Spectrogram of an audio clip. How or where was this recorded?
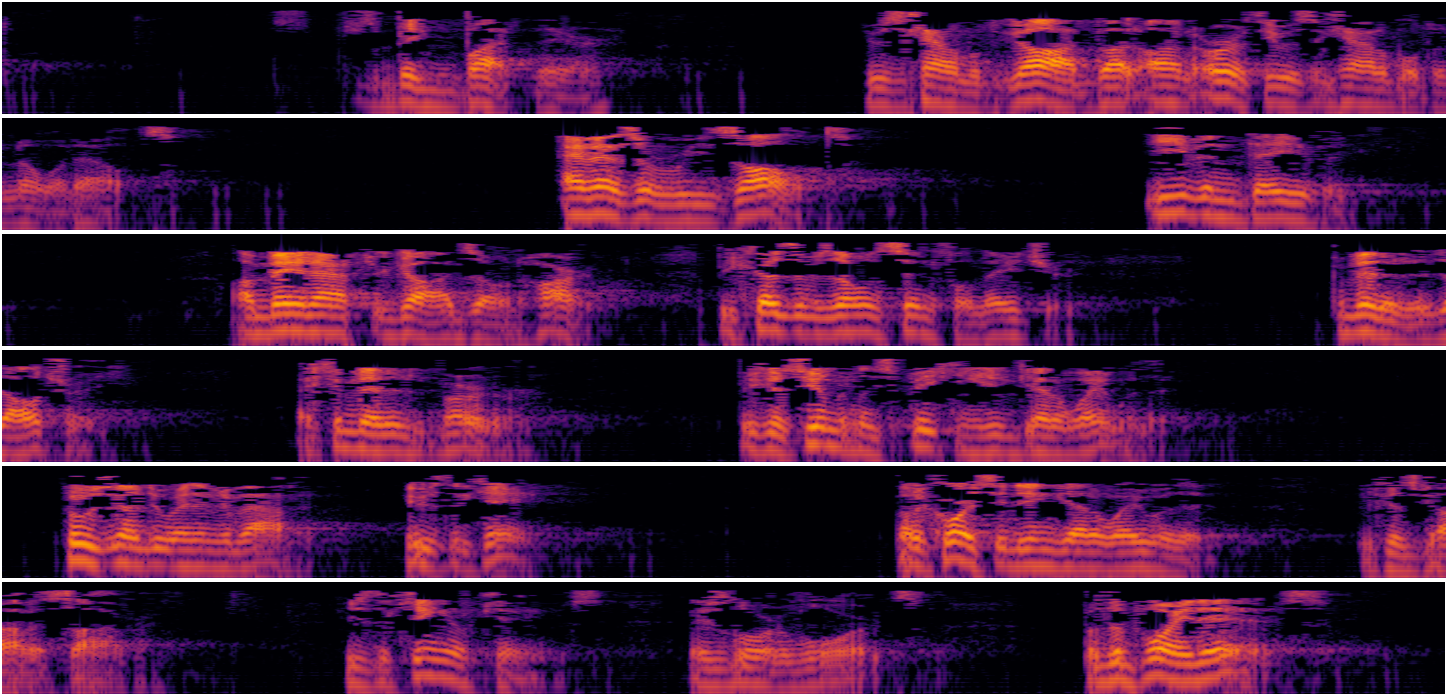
large echoing room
